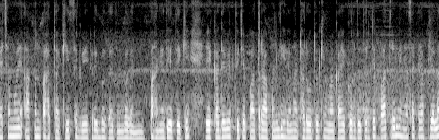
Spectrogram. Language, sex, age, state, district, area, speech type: Marathi, male, 18-30, Maharashtra, Sangli, urban, spontaneous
